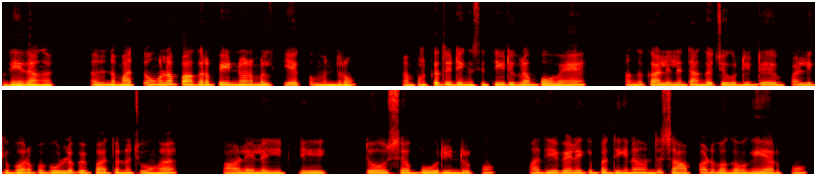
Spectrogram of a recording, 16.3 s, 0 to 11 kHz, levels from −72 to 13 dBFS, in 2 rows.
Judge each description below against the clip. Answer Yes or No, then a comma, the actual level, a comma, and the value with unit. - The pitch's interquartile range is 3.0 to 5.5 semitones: No, narrow, 2.4 semitones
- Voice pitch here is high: Yes, high, 210 Hz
